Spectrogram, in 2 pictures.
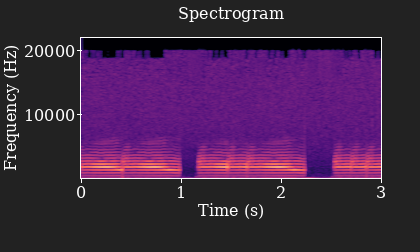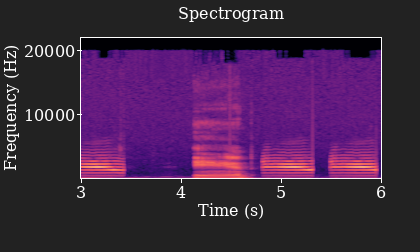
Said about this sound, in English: I'm going to select that first cat sample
